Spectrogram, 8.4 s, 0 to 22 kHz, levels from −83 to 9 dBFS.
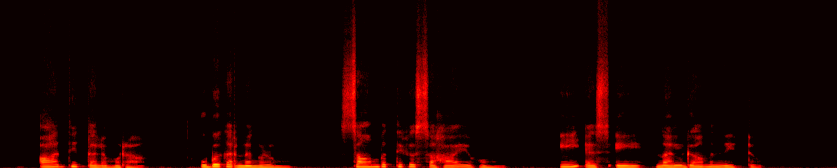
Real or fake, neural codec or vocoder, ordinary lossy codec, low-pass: fake; autoencoder, 48 kHz, 128 numbers a frame, DAC-VAE, trained on Japanese speech; none; none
